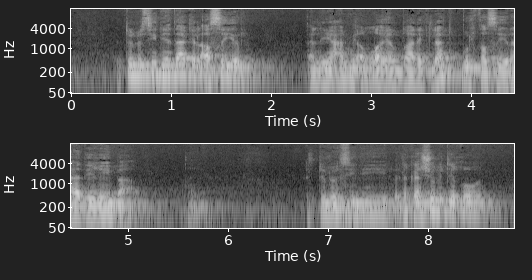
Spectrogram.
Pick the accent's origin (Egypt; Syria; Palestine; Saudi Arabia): Syria; Damascus, Damascus Governorate; لما ينزل إلى دمشق اللي هي مدينتي أنا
